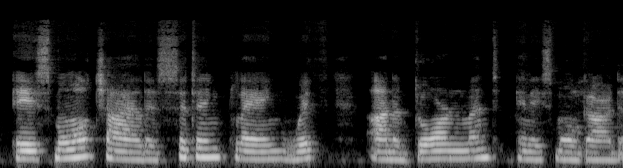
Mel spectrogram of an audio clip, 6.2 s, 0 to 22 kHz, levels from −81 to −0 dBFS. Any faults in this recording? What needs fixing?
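Nothing needs fixing: the signal holds steady throughout, with no audible technical faults.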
